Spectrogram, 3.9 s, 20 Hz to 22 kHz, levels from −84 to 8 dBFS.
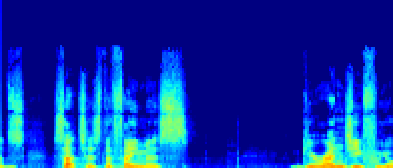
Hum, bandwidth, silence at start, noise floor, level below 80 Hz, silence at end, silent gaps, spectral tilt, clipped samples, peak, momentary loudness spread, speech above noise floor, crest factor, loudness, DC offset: none; 16 kHz; 0 s; -67 dBFS; -58 dBFS; 0 s; none; -5.5 dB/octave; under 0.1%; -2 dBFS; 17 LU; 45 dB; 20 dB; -22 LUFS; under 0.1%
